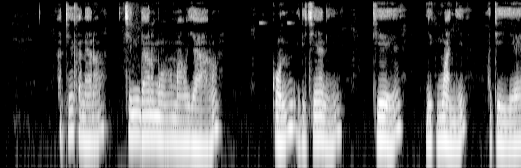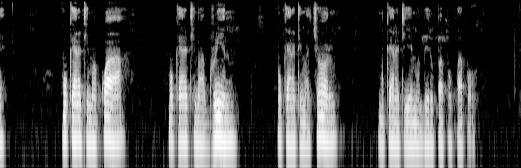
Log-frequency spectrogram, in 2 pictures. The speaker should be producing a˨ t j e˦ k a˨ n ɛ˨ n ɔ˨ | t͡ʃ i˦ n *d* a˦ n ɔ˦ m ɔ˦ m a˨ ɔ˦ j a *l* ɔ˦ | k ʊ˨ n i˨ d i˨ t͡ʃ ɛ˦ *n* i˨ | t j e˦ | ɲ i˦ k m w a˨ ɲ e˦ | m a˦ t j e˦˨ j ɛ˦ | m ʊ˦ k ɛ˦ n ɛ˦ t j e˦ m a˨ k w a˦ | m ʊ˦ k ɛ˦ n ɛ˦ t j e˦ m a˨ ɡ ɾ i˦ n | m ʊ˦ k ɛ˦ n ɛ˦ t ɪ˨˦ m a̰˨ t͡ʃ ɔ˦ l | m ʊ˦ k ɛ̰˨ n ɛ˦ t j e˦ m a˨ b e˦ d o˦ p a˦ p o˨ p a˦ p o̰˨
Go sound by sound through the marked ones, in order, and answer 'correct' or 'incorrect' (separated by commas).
correct, incorrect, correct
